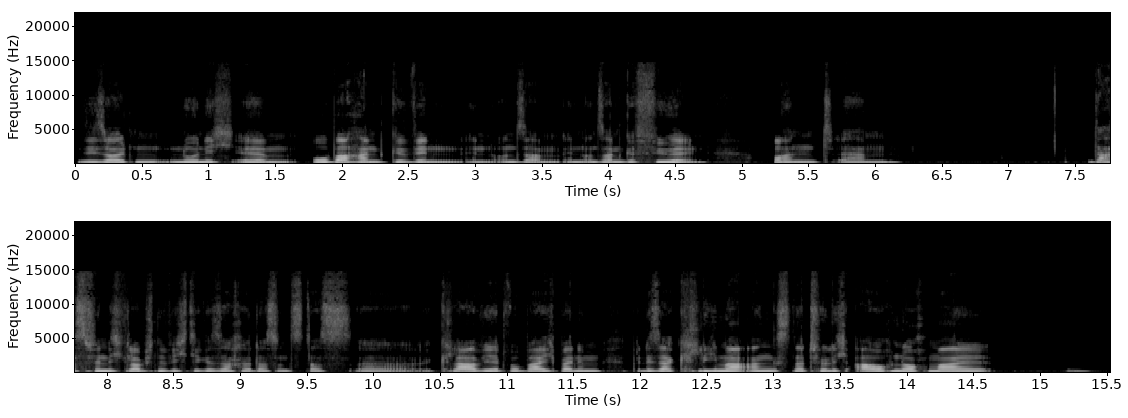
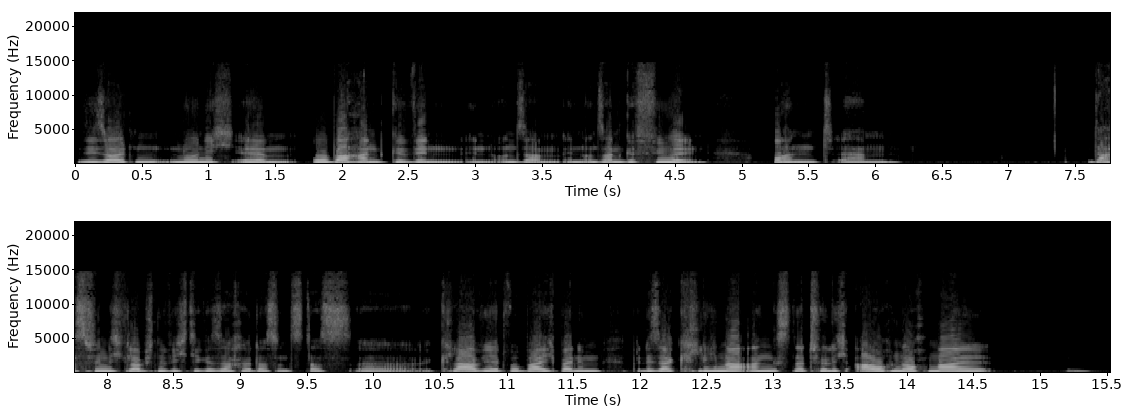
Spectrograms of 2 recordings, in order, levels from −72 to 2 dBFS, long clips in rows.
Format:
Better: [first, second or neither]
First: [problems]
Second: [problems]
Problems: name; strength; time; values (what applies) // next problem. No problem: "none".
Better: first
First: none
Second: distortion; slight; 6% of the sound clipped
